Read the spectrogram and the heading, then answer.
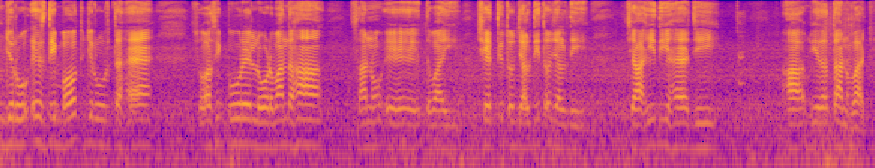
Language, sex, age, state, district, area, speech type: Punjabi, male, 45-60, Punjab, Moga, rural, spontaneous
